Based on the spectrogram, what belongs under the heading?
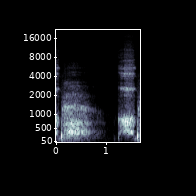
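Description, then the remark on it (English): A voice imitates heavy, rasping respirator breathing: a long, loud exhale that fades out, a brief pause, then another harsh breath, with no talking. “And then the two, like, slight variations of his breathing is when he's, like, obviously doing something physical.”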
